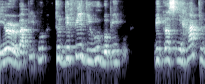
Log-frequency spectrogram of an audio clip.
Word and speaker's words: Ugbo: It was the Ugbo people, because the king of Ilaje is Oluigbo. Their name is spelled U-G-B-O, Ugbo, not Igbo.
